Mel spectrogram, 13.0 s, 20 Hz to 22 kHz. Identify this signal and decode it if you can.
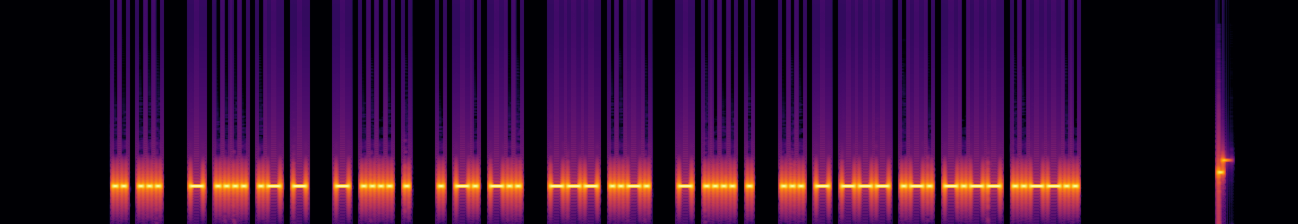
Morse code, heard as a keyed tone, about 28 wpm, 700 Hz. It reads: IS THAT THE END OF THE STORY?
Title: Sentences from Top 1000 Words - Review Part 1 - 28wpm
